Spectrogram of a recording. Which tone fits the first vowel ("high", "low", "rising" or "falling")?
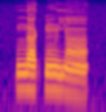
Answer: low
